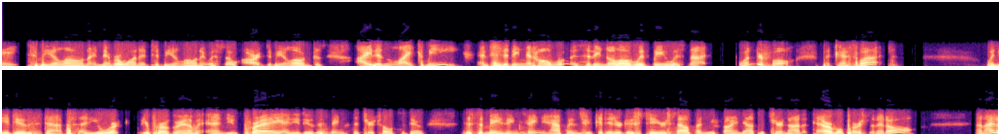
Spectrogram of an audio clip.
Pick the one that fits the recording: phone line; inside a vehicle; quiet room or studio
phone line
